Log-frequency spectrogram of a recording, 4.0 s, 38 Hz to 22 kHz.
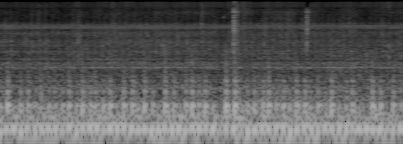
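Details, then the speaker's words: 1978 Pontiac Sunbird Formula, 231 V6, started after about 10 years parked: uneven loping idle hunting near stall with a dull knock two to three times a second; knocking said to be the non-working clock; charging under 13 V. "can never tell if it's going to stall or if it's just like goinging sounds like a motor with a big cam"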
